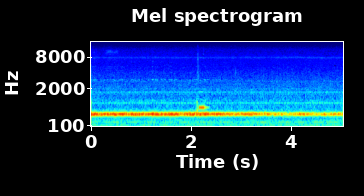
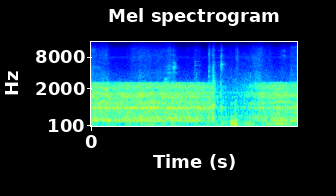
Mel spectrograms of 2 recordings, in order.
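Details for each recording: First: Ham radio receiver on CW with a 300 Hz roofing filter, digital narrowing and digital noise reduction (algorithm 15): steady pure ringing tone over faint hiss. It sounds like filter ripple but is interference from a switching power supply. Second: Ham radio receiver after unplugging an interfering power supply: even soft hiss without buzz or rasp, ordinary band noise; the power supply noise that had sounded like filter ripple on CW or atmospheric noise on SSB is gone.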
